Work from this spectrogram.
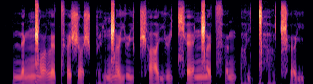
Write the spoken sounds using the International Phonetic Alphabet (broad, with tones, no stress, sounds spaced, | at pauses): n ɛ˨˦ ŋ ŋ͡ǁ ɔ˨˦ l ə˦˨ tʰ ə˦˨ ʃ ɔ˨˩ ʃ p ɛ̤˨˩ ŋ͡ǁ ə˦˨ j ɨ˨˦ j t͡ʃʰ a˨˩ j ɨ˨˩ t͡ɕʰ ɛ˨˦ ŋ͡ǁ ə˦˥ t͡sʰ ə˦˨ ŋ ʔ a̤˨˦ j ǀʰ a̤˦˨ ʈ͡ʂʰ ə˨˩ j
